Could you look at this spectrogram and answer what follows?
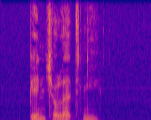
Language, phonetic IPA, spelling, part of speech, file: Polish, [ˌpʲjɛ̇̃ɲt͡ɕɔˈlɛtʲɲi], pięcioletni, adjective, Pl-pięcioletni.ogg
